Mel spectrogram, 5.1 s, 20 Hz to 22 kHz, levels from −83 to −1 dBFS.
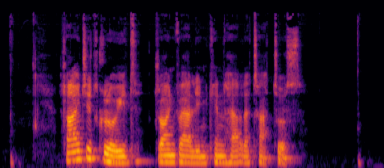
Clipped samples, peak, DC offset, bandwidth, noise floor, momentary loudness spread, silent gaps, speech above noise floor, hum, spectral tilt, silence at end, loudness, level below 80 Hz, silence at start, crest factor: under 0.1%; -2 dBFS; under 0.1%; 17 kHz; -74 dBFS; 17 LU; none; 53 dB; none; -5 dB/octave; 0.3 s; -21 LUFS; -60 dBFS; 0.15 s; 20 dB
